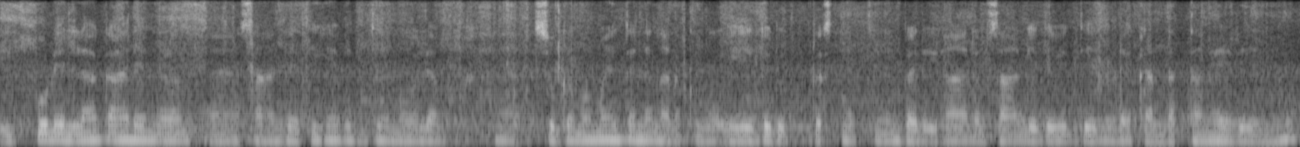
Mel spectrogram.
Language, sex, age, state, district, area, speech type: Malayalam, male, 18-30, Kerala, Palakkad, rural, spontaneous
